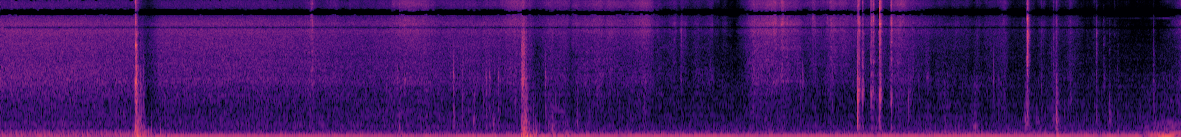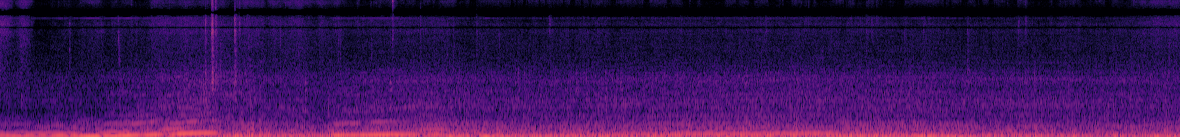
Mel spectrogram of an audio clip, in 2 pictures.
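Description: Porsche flat-six engine idling steadily, heard from inside the cabin, with two sharp knocks in the first seven seconds. About halfway through it revs in quick rising sweeps and pulls away, then runs under load with its pitch climbing and stepping down through gear changes.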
